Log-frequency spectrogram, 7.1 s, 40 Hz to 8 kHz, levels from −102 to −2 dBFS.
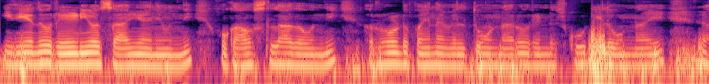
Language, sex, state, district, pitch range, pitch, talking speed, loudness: Telugu, male, Andhra Pradesh, Sri Satya Sai, 130-145 Hz, 135 Hz, 145 wpm, -18 LUFS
